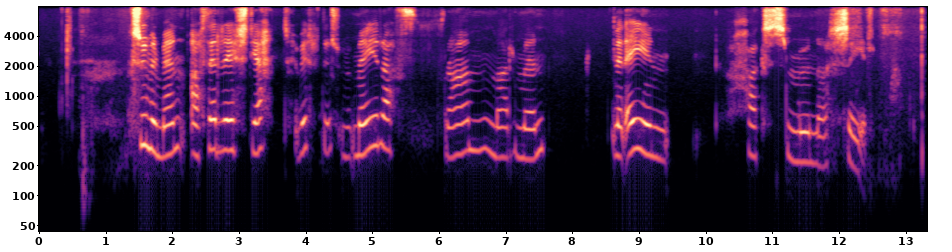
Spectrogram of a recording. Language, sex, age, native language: Icelandic, male, 11, Icelandic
